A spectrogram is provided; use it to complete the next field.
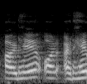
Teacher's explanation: क्योंकि एकदम से जब आप अढ़े और अढ़े बोल के देखिए तो एकदम से ऐसा लगता है फेंके हुए गए हैं, बाहर मुख से फेंके हुए गए व्यंजनों को हम इन्हें उत्क्षिप्त व्यंजन बोलते हैं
